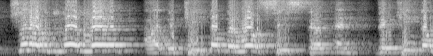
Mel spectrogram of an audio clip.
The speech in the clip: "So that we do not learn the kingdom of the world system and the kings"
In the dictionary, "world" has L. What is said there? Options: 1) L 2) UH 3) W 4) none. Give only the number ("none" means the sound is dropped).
4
